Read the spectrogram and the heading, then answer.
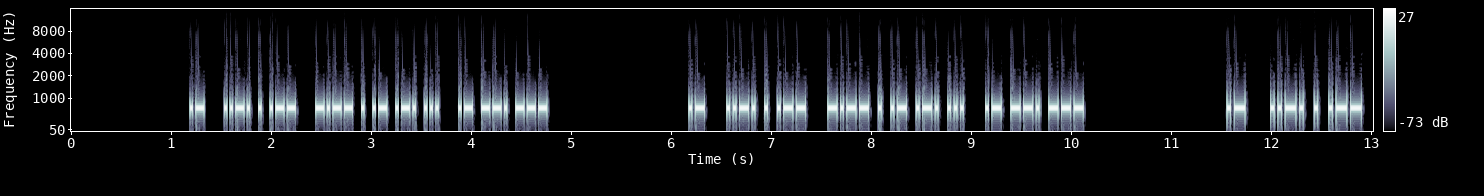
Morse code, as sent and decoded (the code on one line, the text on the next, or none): .- / ..-. .-- / -.-- . .- .-. ... / .- --. --- / .- / ..-. .-- / -.-- . .- .-. ... / .- --. --- / .- / ..-. .--
A FEW YEARS AGO A FEW YEARS AGO A FEW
